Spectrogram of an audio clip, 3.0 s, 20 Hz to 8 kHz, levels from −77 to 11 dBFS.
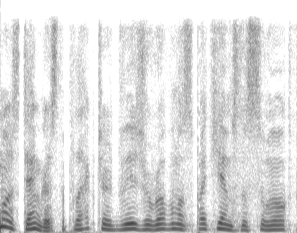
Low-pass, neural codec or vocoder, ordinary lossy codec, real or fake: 7.2 kHz; codec, 16 kHz in and 24 kHz out, 0.4 kbps, LongCat-Audio-Codec, two codebook decoder; AAC, 48 kbps; fake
